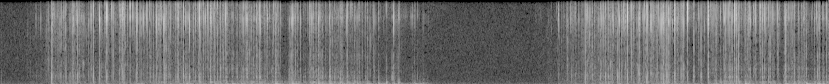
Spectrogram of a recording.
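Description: Long acrylic nails scratch a white, fibrous synthetic bath sponge held above a microphone, making a dense, crackly rustle with a deep low rumble and a bright hiss on top. The scratching runs from about half a second to four seconds, goes quiet for about a second and a half, then starts again and continues to the end.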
